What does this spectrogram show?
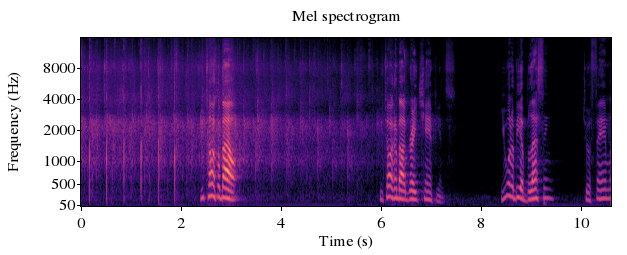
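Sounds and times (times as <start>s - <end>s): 
audience hand clapping: 0.0s - 6.6s
speech: 2.4s - 3.2s, 6.1s - 7.4s, 8.4s - 9.5s, 10.1s - 10.6s.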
